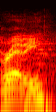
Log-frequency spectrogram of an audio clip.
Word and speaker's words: Ready: looking for uh Tristan ready number 87 guess I was pronouncing that wrong I thought it was Rey but it's ready apparently wide receiver from Arn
